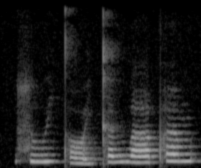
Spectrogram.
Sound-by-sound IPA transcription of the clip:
s uː˨˧ j t̪ʰ ɔː˨˩ j kʰ ɐ˨˧ ŋ w aː˨˧ pʰ ɐ˥ m

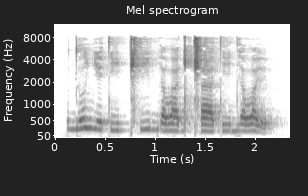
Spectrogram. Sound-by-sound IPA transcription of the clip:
d o ʎ e t i ǁʰ i b i lˠ a d ǁ a t i d i lˠ ɪ

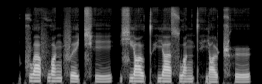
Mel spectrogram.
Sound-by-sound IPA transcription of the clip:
ʈ͡ʂ w ä˦ f w ɑ˦ ŋ f e˨˦ ɪ̯ t͡ɕʰ i˨˦ | ɕ j ɑ˥˨ ʊ̯ t̪ʰ j ä˥˨ s w ɑ˦ ŋ t̪ʰ j ɑ˨˦ ʊ̯ ʈ͡ʂʰ ɻ̩˨˦

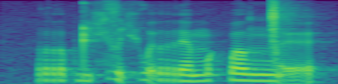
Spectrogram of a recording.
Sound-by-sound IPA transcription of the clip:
r ʌ p ɖ ə ç z ə̰ ç w ə̰ r ɛ m ʌ k͡p ʌ ʊ̯ ŋ͡ǀ ɛ̰

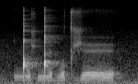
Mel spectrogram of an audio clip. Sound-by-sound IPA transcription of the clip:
ŋ͡ǃ ɔ ʃ ŋ͡ǃ ɛ b ɔ t ʒ ɛː

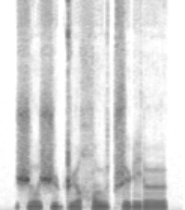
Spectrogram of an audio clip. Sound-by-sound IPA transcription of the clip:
ʃ o ʃ ʉ ʈ ʉ χ u t͡s ɨ ɽ i ɾ ɵ

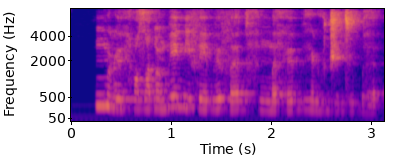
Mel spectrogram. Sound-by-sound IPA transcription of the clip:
ŋ͡m ũ ɳ øː h e zˤ e ɗ ũ b eː mʲ e f eː b ø f əː ɡ ə̤ h ə ŋ͡m ə h ø bʱ ɨ ɳ ṳ d͡ʒ e̤ d͡z ṳ ɓ ə̤

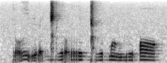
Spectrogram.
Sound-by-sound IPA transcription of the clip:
ɾ o̰ ɣ ḭ ɾ ḛ ɡ͡ǁ i ɾ o̰ r i ɡ͡ǁ ʉ ɓ ɔ̃ ɡ͡b y ʔ ɔ

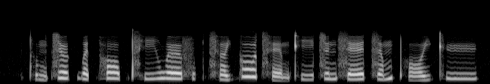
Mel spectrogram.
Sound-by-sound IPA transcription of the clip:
t̪ʰ ʊ˨˩ ŋ t͡s œː˧ k̚ w ɐ˨ t̚ h ɔː˧ p̚ t͡sʰ iː˨˧ w œː˧ f ʊ˨˥ k̚ t͡sʰ ɐ˨ j k ɔː˥ t͡sʰ ɛː˨˩ m kʰ iː˨ t͡s ɵ˧ n s ɛː˨˧ t͡s ɐ˨˥ m pʰ ɔː˨˧ j kʰ yː˥

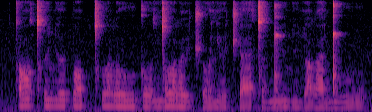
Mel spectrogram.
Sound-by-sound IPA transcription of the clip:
tʼ ɔ ǀʰ ɵ ʎ ɵː p ɔ p ǀʰ u lˠ uː ɡ oː ŋ͡ǀ o lˠ yː t͡ʃʼ o lʲ ɵː t͡ʃʼ ɐː ǀ ɵ ŋ͡ǃ y ʎ y ʎ ɔ lˠ ɐ ŋ͡ǃ uː

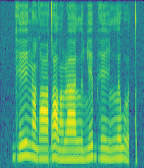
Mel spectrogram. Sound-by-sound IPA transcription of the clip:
ɡʱ eː ŋ ẽ dˤ aː dˤ ɵ u̯ lˠ ə̃ lˠ ɭ aː lː ʊ ʎ e bʱ eː i̯ lː ə w ʊː t

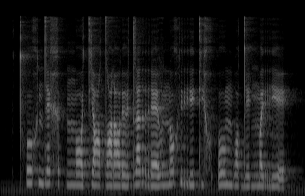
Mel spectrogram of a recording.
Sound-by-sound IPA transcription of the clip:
t̪ʰ o x n d ɛ x | ŋ ɔ tʲ ɔ dˤ ɐ ɾ ɔ ɾ ɘ d l a r ɛ v n ɔ x rʲ ɘ tʲ o x ʔ o m b ɔ d̪ e ŋ͡m ɐ rʲ e

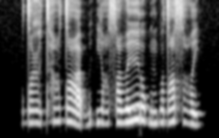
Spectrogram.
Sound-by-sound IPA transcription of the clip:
dˤ ɤ ɣ ə̤ tʰ a̤ dˤ a b | j a̤ sˤ ɤ ð ɪː ɾ ɔ b ɾ ə̃ b ɒ d a sˤ ə̤ j

